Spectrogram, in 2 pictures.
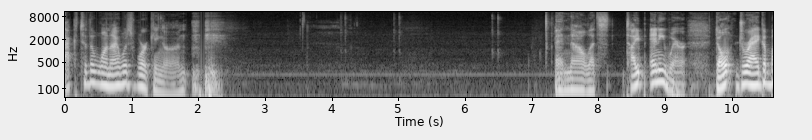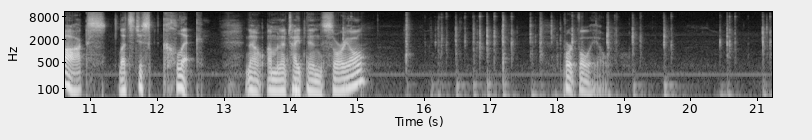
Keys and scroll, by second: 14.5 typing, 15.6-21.2 typing.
